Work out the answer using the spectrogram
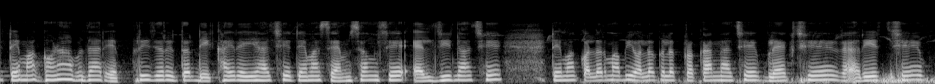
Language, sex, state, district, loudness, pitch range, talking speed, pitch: Gujarati, female, Gujarat, Valsad, -14 LUFS, 185-205 Hz, 155 wpm, 195 Hz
